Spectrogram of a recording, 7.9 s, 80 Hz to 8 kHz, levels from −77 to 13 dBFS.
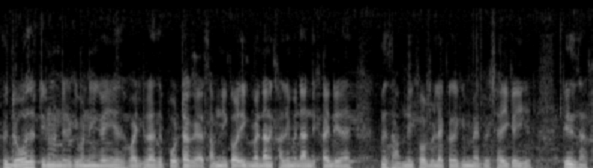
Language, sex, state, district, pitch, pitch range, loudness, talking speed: Hindi, male, Madhya Pradesh, Katni, 115 Hz, 110-125 Hz, -18 LUFS, 275 wpm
